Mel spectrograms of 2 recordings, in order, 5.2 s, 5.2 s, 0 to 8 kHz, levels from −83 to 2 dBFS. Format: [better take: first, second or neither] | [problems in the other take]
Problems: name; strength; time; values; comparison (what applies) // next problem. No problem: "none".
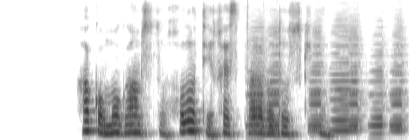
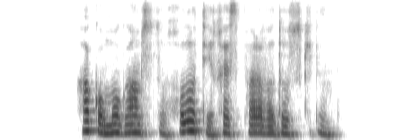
second | background sound (Accordion); 5 dB below the speech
